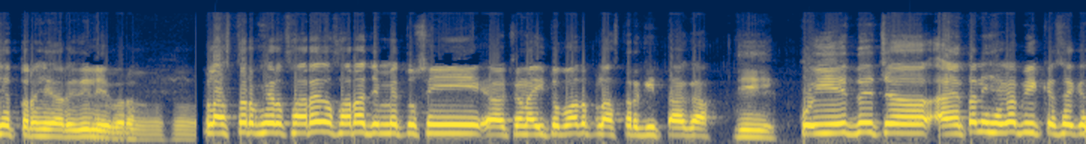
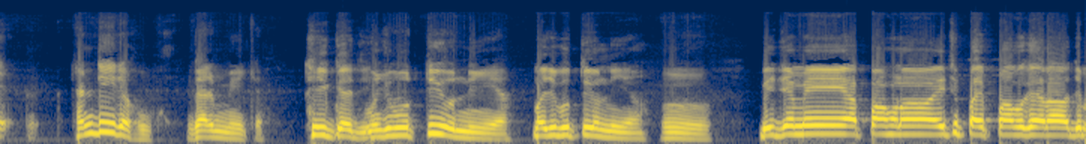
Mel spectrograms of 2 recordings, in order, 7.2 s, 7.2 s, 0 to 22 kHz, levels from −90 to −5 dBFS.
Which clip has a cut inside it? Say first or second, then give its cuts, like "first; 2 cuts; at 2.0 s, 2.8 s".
first; 1 cut; at 1.3 s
